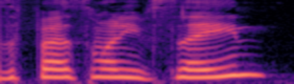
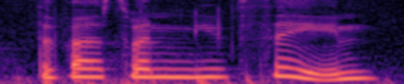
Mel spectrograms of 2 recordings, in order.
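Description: First: It is spoken in an Australian accent. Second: It is spoken in a British accent. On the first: The speaker calls it right. "that's better" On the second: The speaker calls it wrong. "Nope, that was British"

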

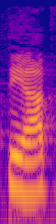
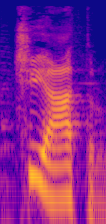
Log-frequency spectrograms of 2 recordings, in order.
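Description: First: It is said without the Carioca accent. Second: It is said with a Carioca accent.

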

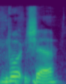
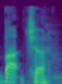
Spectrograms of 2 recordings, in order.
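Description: First: The vowel is said in a plain way. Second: The vowel is said in an overly posh way. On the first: The speaker calls it right. "no, it's butcher" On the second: The speaker calls it wrong. "like Hyacinth Bouquet"

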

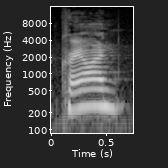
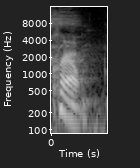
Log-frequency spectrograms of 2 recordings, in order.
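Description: First: The word is said with two syllables, cray-on. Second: The word sounds like one syllable, crown.

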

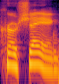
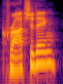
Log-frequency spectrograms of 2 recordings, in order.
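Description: First: The middle consonant is a soft 'sh' sound. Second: The middle consonant is a hard 'tch' sound. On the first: "I knew the word crocheting" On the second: "I very confidently pronounce it crotcheting, and I never lived it down"

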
